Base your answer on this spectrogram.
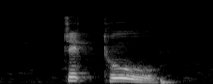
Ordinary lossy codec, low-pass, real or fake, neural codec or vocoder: MP3, 96 kbps; 9.9 kHz; real; none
